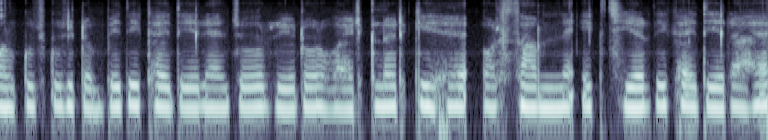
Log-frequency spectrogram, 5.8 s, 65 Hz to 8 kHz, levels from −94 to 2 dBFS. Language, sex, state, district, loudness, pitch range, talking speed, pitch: Hindi, female, Punjab, Kapurthala, -17 LUFS, 195-210 Hz, 240 wpm, 205 Hz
